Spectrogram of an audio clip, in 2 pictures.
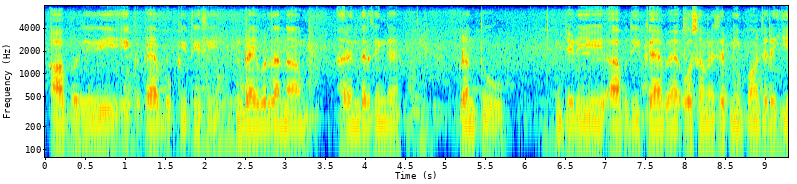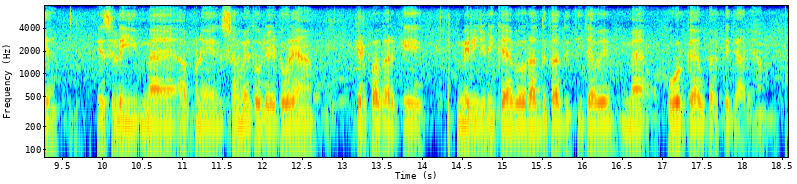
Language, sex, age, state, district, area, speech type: Punjabi, male, 45-60, Punjab, Mohali, rural, spontaneous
